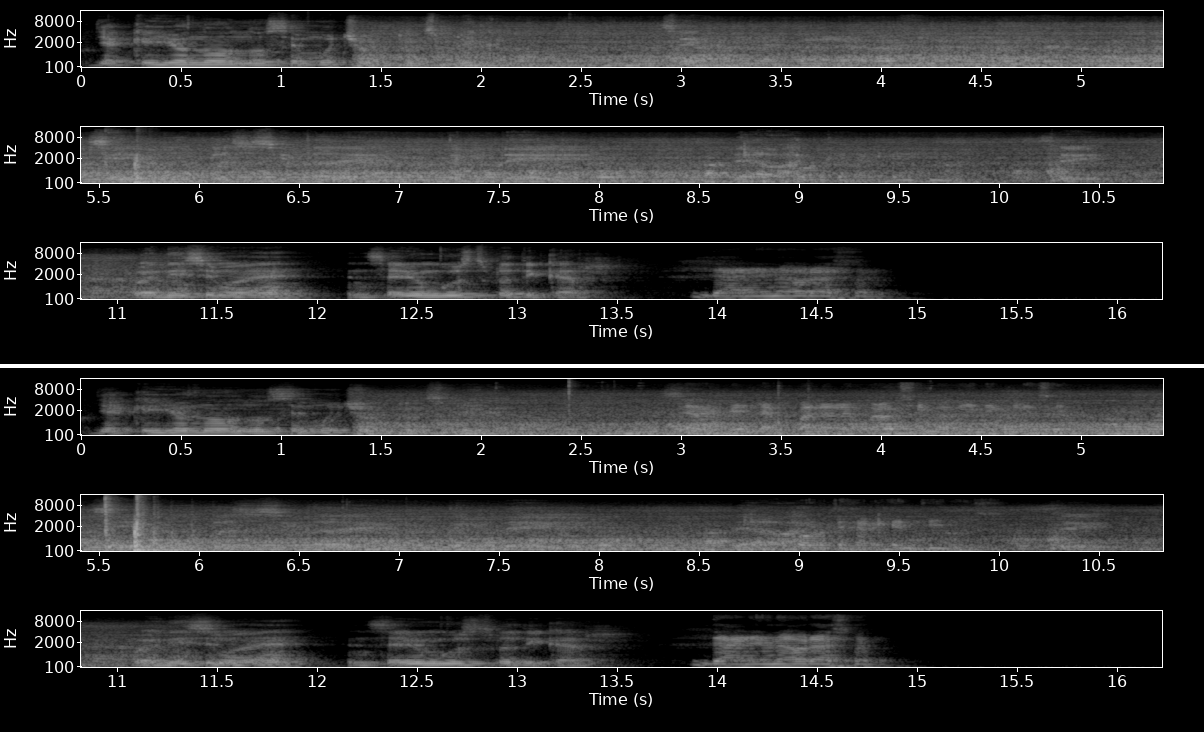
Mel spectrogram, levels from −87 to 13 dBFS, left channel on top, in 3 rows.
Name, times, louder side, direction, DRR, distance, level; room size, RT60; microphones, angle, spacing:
voice 1, 0.0-2.3 2.9-3.1 5.4-8.3 8.7-9.0 10.3-13.5, left 2 dB, 55° left, 3.6 m, -36 dB
Train, 1.4-11.4, left 1 dB, 75° left, 4.0 m, -34 dB
sound 1, 2.1-2.2 2.4-2.9 3.4-4.3 5.0-5.1 5.5-7.1, right 5 dB, 90° right, 0.5 m, -31 dB
voice 2, 3.0-5.0 9.0-10.0 13.9-14.8, right 3 dB, 40° right, 2.1 m, -38 dB
16.0 x 7.7 x 3.5 m
head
